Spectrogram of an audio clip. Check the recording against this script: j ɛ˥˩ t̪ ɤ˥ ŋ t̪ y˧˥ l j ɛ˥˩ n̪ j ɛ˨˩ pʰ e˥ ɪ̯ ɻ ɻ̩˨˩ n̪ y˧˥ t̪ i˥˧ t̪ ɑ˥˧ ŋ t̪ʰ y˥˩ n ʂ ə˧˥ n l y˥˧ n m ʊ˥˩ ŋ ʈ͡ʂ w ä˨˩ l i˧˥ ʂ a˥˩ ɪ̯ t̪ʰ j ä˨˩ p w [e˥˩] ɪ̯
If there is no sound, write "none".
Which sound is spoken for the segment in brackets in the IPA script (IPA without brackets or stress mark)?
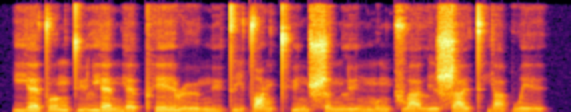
e˥˩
